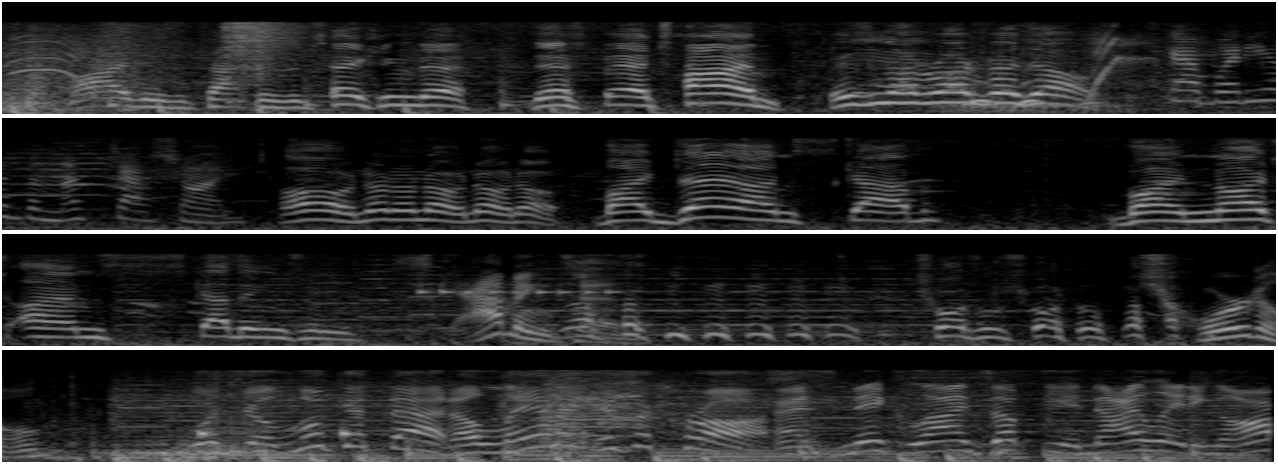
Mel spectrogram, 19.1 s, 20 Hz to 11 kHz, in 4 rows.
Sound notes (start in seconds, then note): 11.4 laughs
